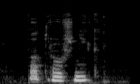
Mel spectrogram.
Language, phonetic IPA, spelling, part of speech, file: Polish, [pɔdˈruʒʲɲik], podróżnik, noun, LL-Q809 (pol)-podróżnik.wav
